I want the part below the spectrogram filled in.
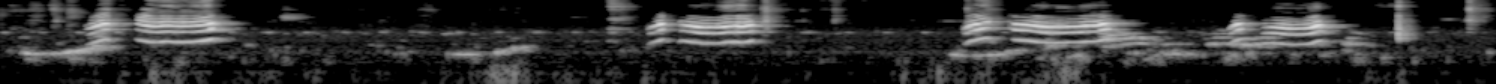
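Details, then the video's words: Rose-ringed parakeet calling in a room: repeated harsh, nasal screeches in four bursts, some preceded by low grating notes, separated by short quiet gaps. "Ring neck parrot voice"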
